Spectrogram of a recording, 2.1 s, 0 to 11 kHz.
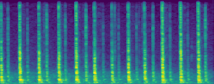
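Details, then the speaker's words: BMW S1000XR riding: rapid, sharp, dry ticking about six a second, like a loose panel buzzing with engine vibration; rattle on one side only, source unknown. "The next thing that really does annoy me about this bike is the rattles."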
